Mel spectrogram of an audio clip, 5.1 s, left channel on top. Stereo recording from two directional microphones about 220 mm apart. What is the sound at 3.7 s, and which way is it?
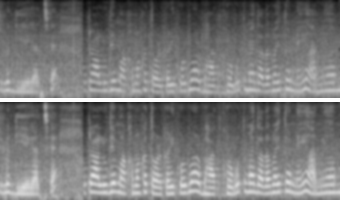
A woman's voice, 25° right (ahead or behind).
